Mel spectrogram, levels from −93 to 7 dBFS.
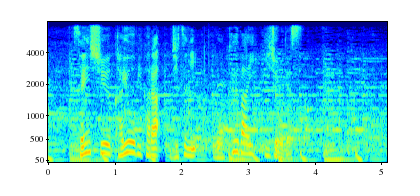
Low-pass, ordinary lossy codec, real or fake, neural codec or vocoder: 7.2 kHz; AAC, 48 kbps; real; none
